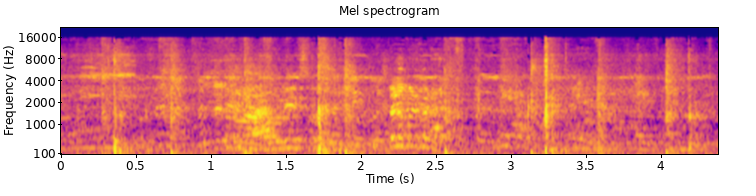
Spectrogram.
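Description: A volleyball thumping several times at uneven intervals, the loudest thump a little under two seconds in, with voices talking in the background.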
